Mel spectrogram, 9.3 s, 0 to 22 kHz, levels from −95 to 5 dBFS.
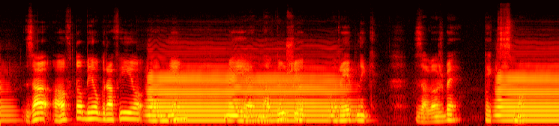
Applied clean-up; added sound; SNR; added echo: none; Wind instrument, woodwind instrument; 0 dB; none.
